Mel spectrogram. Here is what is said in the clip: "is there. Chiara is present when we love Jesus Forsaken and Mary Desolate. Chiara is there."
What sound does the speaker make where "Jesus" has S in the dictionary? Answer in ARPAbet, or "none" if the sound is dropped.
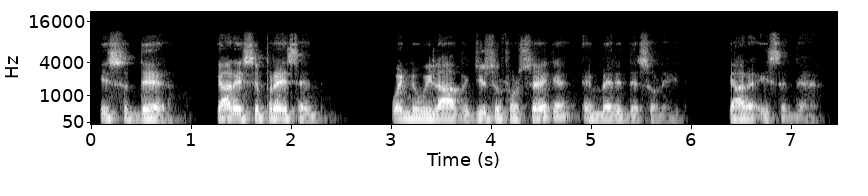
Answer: none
